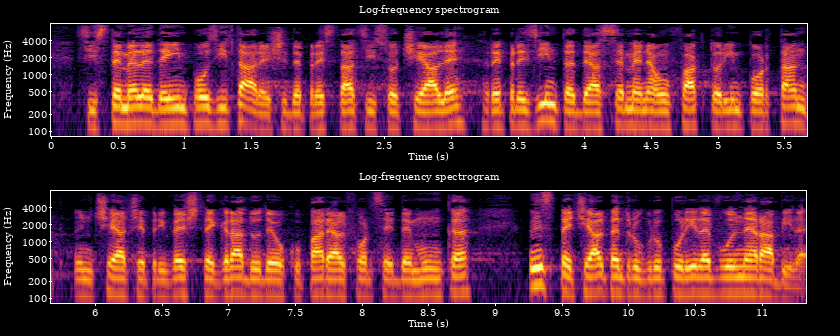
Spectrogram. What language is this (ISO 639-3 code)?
ron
